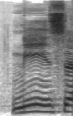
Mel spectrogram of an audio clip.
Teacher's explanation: Sah di sini hukum bacaan mad wajib muttasil. Panjangnya 5 harokah karena huruf mad yang berupa alif bertemu hamzah dalam satu kalimat.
